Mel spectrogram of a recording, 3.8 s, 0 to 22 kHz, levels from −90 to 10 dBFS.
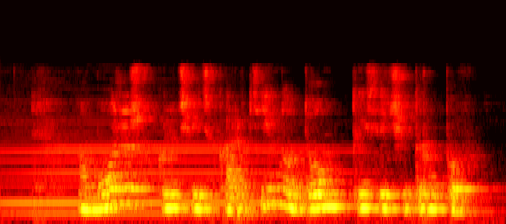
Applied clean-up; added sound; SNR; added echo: none; Bowed string instrument; 17 dB; reverberation time 0.6 s.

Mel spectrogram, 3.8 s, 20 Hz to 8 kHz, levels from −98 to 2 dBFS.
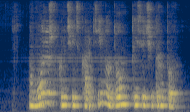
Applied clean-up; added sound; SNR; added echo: neural separator model SepFormer DNS4.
